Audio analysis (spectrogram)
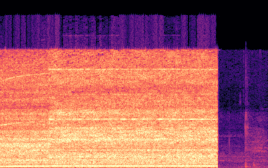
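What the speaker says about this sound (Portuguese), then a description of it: "Vou bater bem até o chantilly ficar aerado." An electric mixer whips chilled whipped cream in a loud, steady motor whine that runs without pause for about two seconds, then cuts off abruptly into near silence.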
